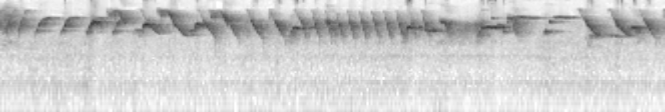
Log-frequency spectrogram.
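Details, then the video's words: Long-tailed shrike giving sustained gacor song: a dense, energetic series of quick descending notes, steady for the whole stretch, with occasional short pure whistles woven in. "Burung pentet gacor"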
